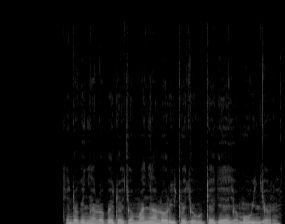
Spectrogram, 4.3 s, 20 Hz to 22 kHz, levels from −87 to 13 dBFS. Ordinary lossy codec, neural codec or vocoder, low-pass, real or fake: none; vocoder, 44.1 kHz, 128 mel bands every 256 samples, BigVGAN v2; 19.8 kHz; fake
